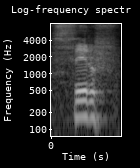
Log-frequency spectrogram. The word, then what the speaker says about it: صرف: حالانکہ یہ ہے وقت۔ اسی طرح صرف نہیں ہے، ہم رے پر بھی زبر پڑھ لیتے ہیں تو یہ غلط ہے۔ صرف درست تلفظ یہ ہے۔ غلطی، ہم اس کو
